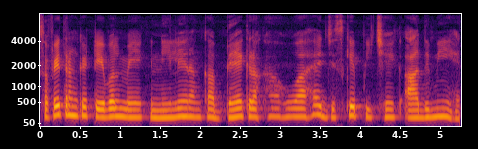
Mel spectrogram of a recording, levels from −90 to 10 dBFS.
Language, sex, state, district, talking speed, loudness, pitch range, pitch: Hindi, male, Arunachal Pradesh, Lower Dibang Valley, 205 wpm, -18 LUFS, 160-175 Hz, 170 Hz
